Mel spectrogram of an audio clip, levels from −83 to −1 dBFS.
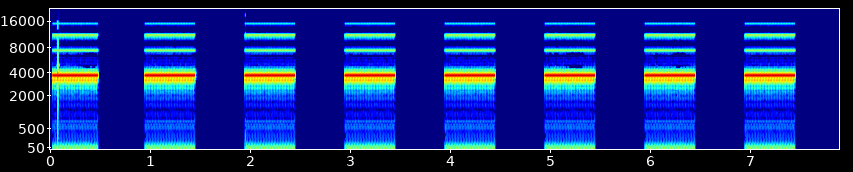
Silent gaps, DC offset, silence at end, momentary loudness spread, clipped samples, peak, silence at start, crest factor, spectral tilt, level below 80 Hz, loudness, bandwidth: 0.49-0.94 s, 1.47-1.94 s, 2.45-2.94 s, 3.45-3.94 s, 4.46-4.94 s, 5.45-5.94 s, 6.45-6.94 s; 0.7%; 0.45 s; 9 LU; under 0.1%; 0 dBFS; 0 s; 8 dB; 4.5 dB/octave; -50 dBFS; -4 LUFS; 16 kHz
